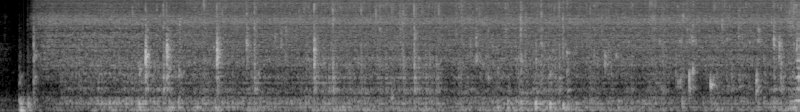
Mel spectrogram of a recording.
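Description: Bathroom sink tap turned on and running steadily, water running into the basin, with a few light clicks and knocks. The water is being run warm to fill a baby bottle.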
